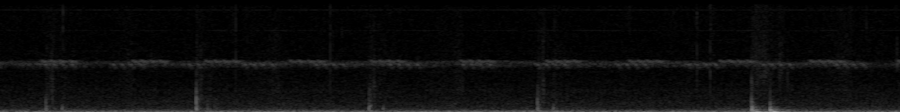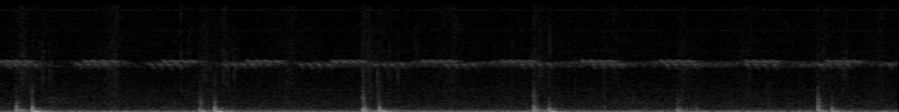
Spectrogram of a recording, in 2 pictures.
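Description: Slow footsteps thud steadily.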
